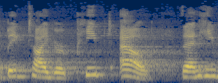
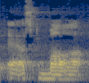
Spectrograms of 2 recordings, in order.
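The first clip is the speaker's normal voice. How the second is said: ordinary delivery, nothing marked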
